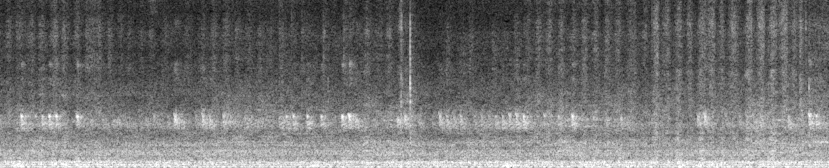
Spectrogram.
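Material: Paper.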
